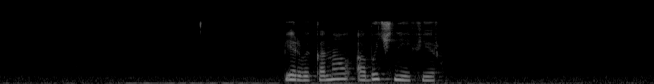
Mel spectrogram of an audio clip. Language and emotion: Russian, neutral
